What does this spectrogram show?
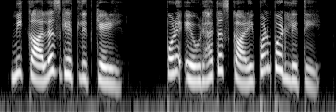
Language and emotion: Marathi, sad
